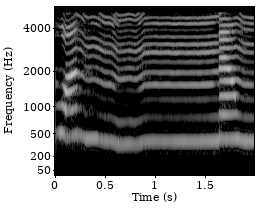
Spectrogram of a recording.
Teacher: النون هنا مشددة وتغن بمقدار حركتين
